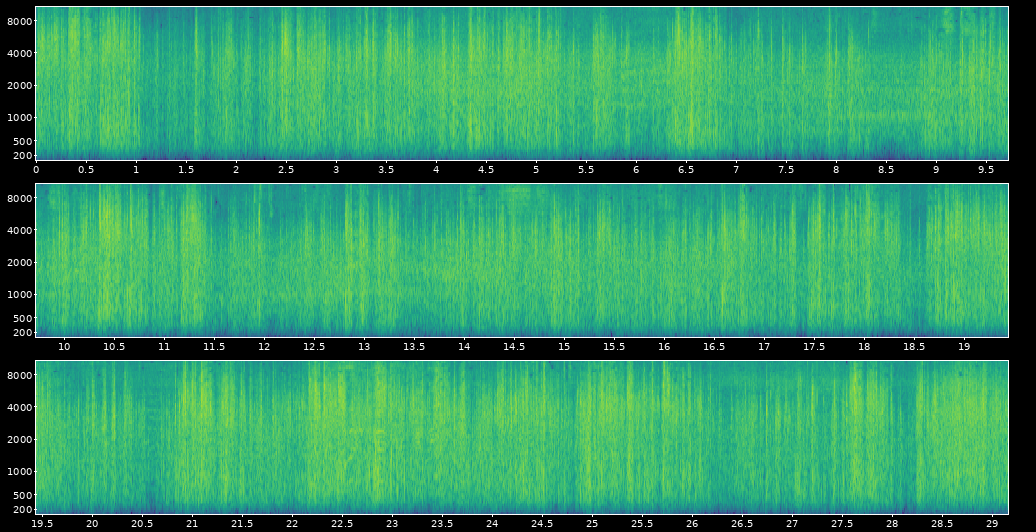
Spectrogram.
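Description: A propeller plane's engines drone steadily as it taxis.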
